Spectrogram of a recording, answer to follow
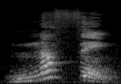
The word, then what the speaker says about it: nothing: hmm and more words another word nothing is also possible and the sound is the glottal stop sound would be nah nothin nothin and what's really interesting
